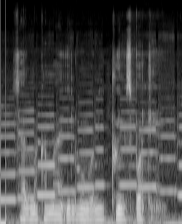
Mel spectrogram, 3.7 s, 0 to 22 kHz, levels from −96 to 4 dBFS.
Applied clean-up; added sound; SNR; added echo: none; Wind instrument, woodwind instrument; 9 dB; none.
